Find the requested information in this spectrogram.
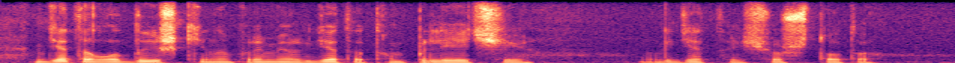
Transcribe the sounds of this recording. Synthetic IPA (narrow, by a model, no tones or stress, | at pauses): ɡdʲe̞t̪əlˠɐd̪ɨʂkʲɪnəpɾʲɪmʲe̞rɡdʲe̞t̪ət̪amplʲet͡ɕɪ | ɡdʲe̞t̪əɪɕːoʂt̪o̞t̪ə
